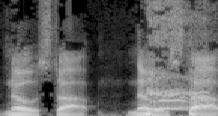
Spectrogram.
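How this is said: It is read out flatly, like a transcript.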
